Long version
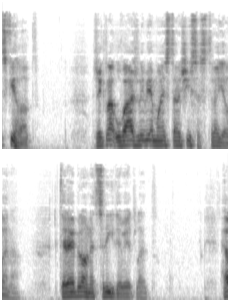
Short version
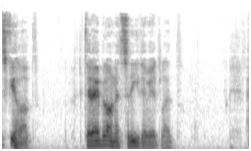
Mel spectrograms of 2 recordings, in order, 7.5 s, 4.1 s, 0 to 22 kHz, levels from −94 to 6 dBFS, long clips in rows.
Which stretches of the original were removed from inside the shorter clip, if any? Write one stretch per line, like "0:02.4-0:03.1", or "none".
0:01.2-0:04.6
